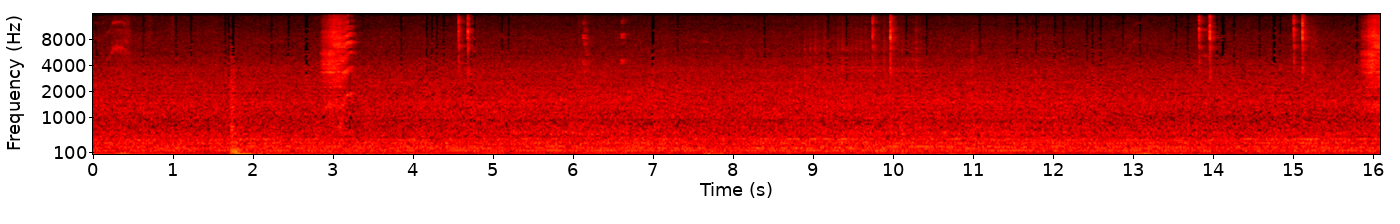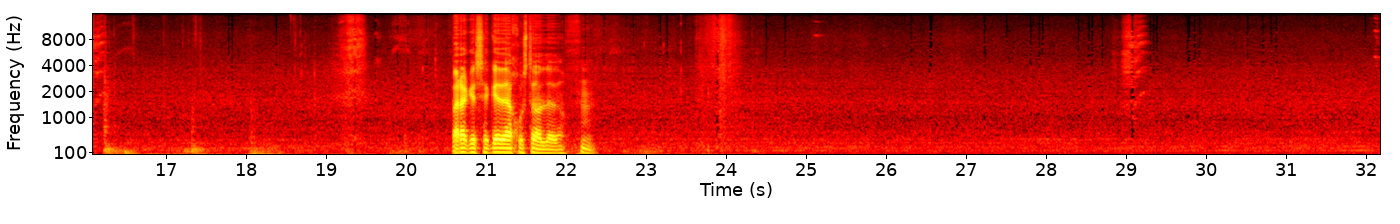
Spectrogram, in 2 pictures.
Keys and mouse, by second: 1.5 middle click, 4.8 f, 8.3 f, 9.7 ctrl+Tab, 14.0 ctrl+z, 14.4 ctrl+z, 14.7 ctrl+z, 15.0 ctrl+z, 15.2 ctrl+z, 17.8 ctrl+r, 19.2 ctrl+r, 22.4-24.2 right drag, 24.8 g, 27.0 ctrl+Tab, 28.0-29.0 drag, 29.0 g, 31.4-32.1 drag.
